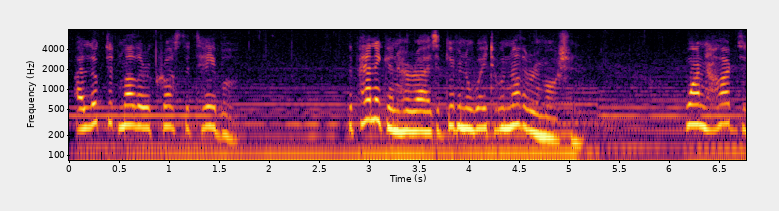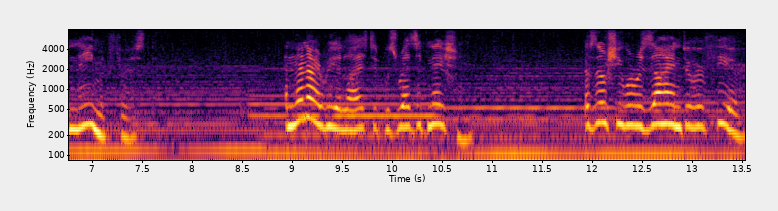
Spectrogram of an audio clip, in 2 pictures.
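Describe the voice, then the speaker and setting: An actress playing an anxious, trapped daughter in a 1940s suspense radio drama, tense and dramatic, halting when flustered. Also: female voice, high-pitched, natural voice. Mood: weary, haunted. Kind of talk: 1940s radio acting, first-person suspense narration. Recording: vintage radio drama with music behind.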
